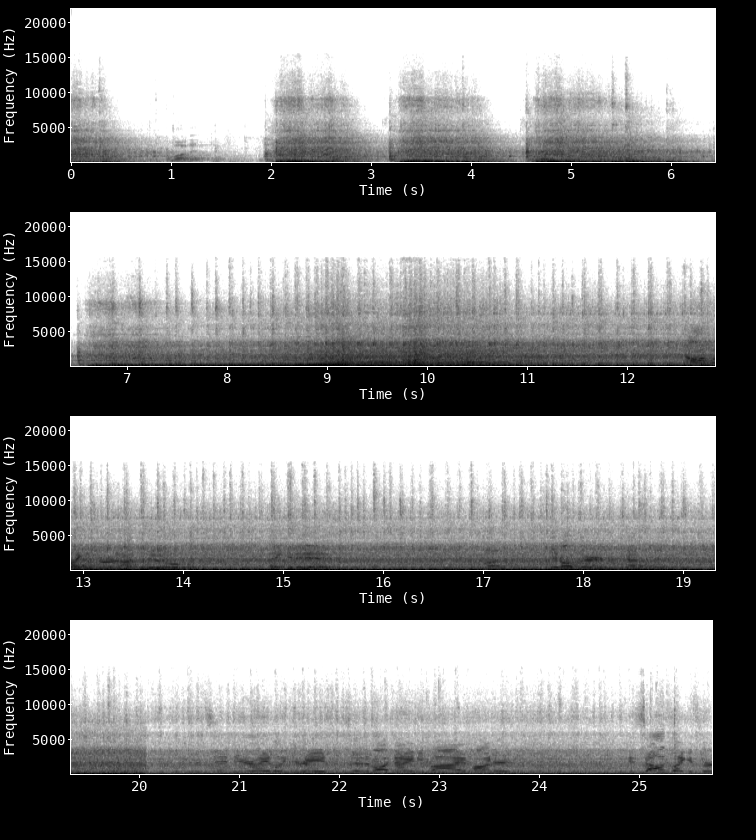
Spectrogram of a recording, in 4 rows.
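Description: A 250 Elan engine runs after being flooded, sputtering through a few short bursts and then holding a loud, steady, rough idle for a long stretch, with a person talking over it.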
